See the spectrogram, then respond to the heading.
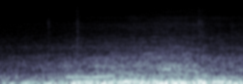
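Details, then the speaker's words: Lexus revived after electrical repairs, first drive with the hood open: engine pulls steadily at part to about half throttle, shifting smoothly through gears while warming up, revs climbing evenly without misses or knocks; healthy acceleration. "i don't know how many gears this thing has but it shifts and i left the hood open hang on hang on man this thing runs good"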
